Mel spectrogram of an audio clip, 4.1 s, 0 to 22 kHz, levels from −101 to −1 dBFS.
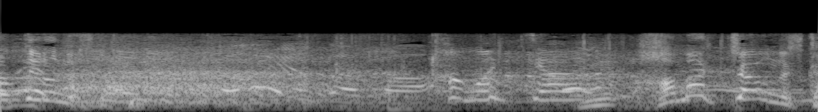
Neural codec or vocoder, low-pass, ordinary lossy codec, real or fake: none; 7.2 kHz; none; real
